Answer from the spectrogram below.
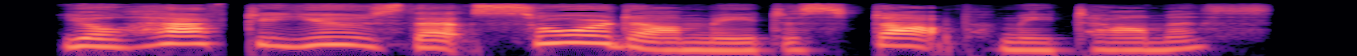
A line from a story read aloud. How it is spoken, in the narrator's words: Tessa said in a cold voice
